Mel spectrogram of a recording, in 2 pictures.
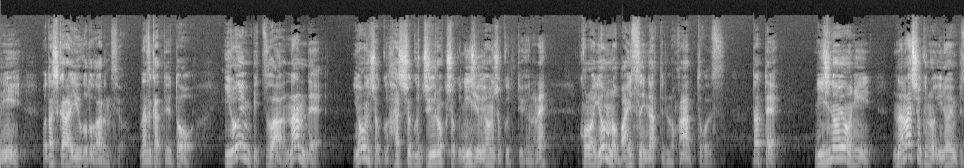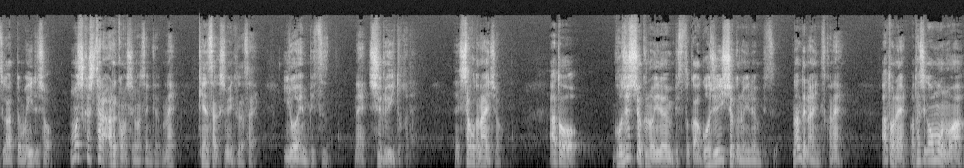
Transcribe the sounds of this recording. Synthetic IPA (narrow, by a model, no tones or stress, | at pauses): ɲ̟i | βat̪aɕi̥kaɾajɯ̟ːko̞t̪o̞ɡaːɾɯ̟̃nd̪e̞sɨjo̞̰ | naze̞kat̪ːejɯ̟ːt̪o̞ | iɾo̞ẽ̞mpʲit͡sɨβanãnd̪e̞̰ | jõ̞ɰ̃ɕo̞kɯ̟haɕːo̞k̬ɯ̟ʑɨːɾo̞kɯ̟̥ɕo̞kɯ̟ɲ̟iʑɨːjõ̞ɕo̞kɯ̟t̪ːe̞iɯ̟ɯ̟ːna̰ne | ko̞no̞jõ̞nːo̞baisɨːɲ̟inat̪ːe̞iɾɯ̟no̞kanat̪ːee̥ːt̪oko̰d̪esɨ̥ | d̪at̪ːe̞̰ | ɲ̟iʑino̞jo̞ːɲ̟i | nanaɕo̞kɯ̟no̞iɾo̞ẽmpʲi̥t͡sɨɡaːt̪ːe̞mo̞iːd̪e̞ɕo̞̰ː | mo̞ɕi̥kaɕi̥t̪aɾa̰ʔaɾɯ̟kamo̞ɕiɾe̞masẽŋke̞d̪omone | kẽɰ̃sakɯ̟̥ɕimit̪ekd̪a̰sa̰i | iɾo̞ẽ̞mpʲit͡sɨ | ne̞ɕɨɾɯ̟it̪o̞̥kad̪e̞ | neɕi̥t̪ako̞t̪onaid̪e̞ɕo̞̰ | at̪o̞ | ɡo̞ʑɨɕːo̞kɯ̟no̞iɾo̞ẽ̞mpʲi̥t͡sɨ̥t̪okaɡo̞ʑɨːiɕːo̞kɯ̟no̞iɾo̞ẽ̞mpʲi̥t͡sɨ̥ | nãnd̪e̞naĩnd̪esɨ̥kane̞ | at̪o̞ne̞βat̪aɕ̬iɡao̞mo̞ɯno̞βa̰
